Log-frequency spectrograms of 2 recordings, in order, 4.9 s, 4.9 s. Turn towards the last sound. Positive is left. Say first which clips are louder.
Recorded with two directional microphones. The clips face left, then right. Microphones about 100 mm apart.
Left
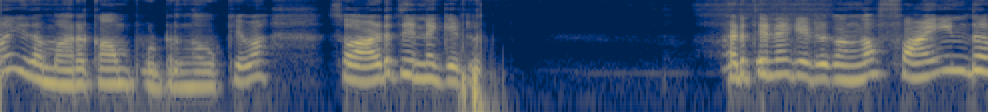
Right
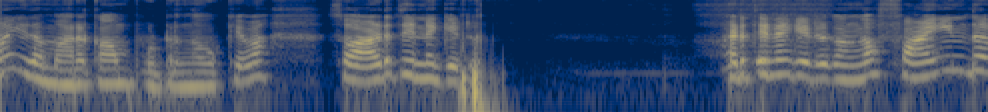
# left 6 dB
turn(degrees=30)  # may be behind; listen again after turning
